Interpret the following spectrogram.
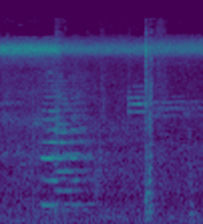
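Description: A short vehicle horn toot about half a second in, then a single sharp click about a second and a half in, over a steady high insect buzz.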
